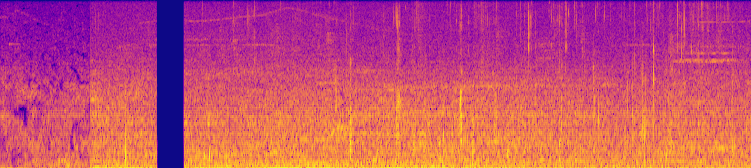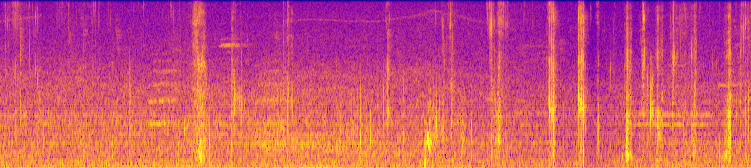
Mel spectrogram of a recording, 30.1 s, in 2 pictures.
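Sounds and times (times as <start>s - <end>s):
steady low rumble: 3.7s - 26.6s
person chewing food: 3.9s - 30.0s
mouth clicks: 4.0s - 21.0s, 22.0s - 30.0s.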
